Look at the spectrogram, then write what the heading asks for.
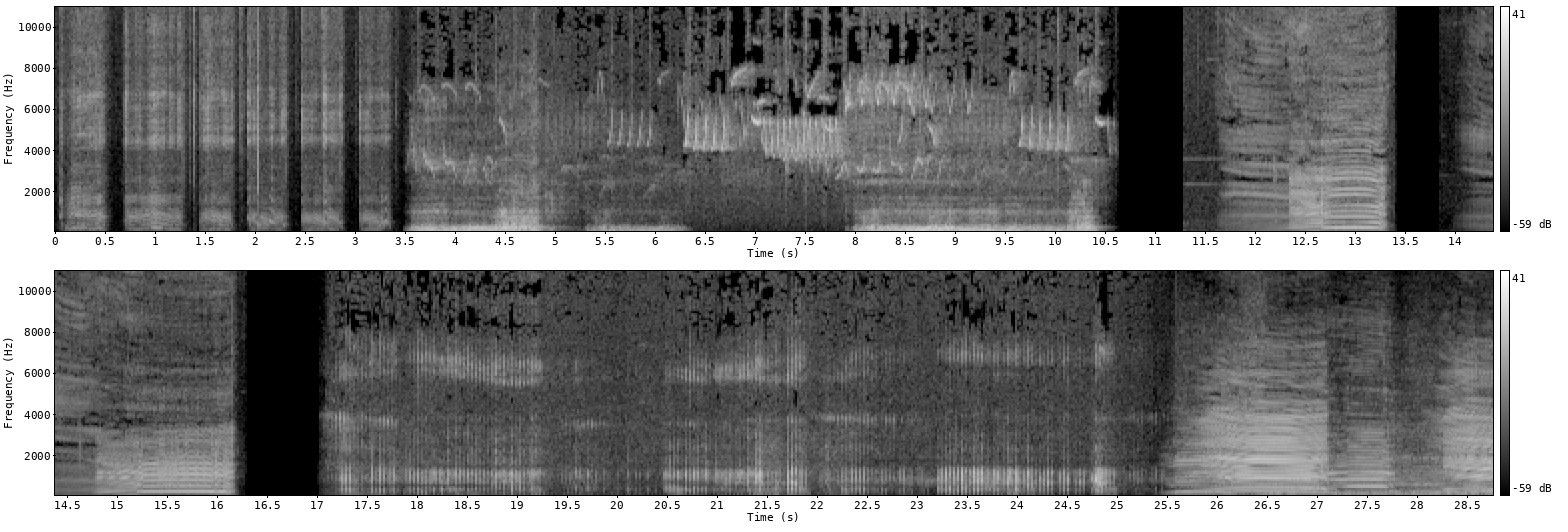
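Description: Cattle mooing: a series of separate moos with pitch that slides up and down, several overlapping near the end. Two loud, deep calls come in the first half, about four and eight seconds in.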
